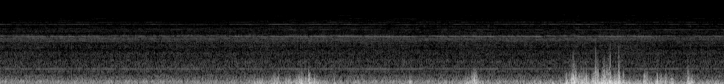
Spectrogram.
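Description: Dump truck's engine running steadily with a faint steady whine, and wind buffeting the microphone in irregular gusts from about two and a half seconds in, loudest about six seconds in.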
